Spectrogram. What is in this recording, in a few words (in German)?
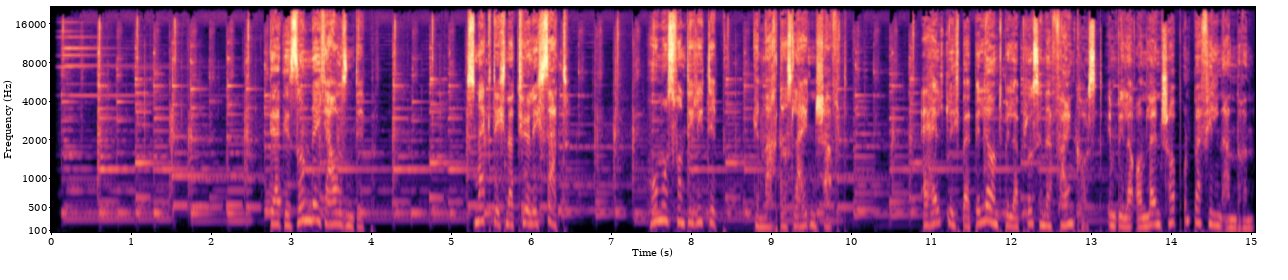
Frau OFF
